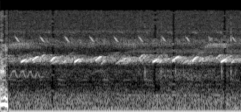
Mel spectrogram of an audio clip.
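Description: Night insects, cricket-like, chirping steadily in a fast, even, high-pitched pulse, faint against low background noise.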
